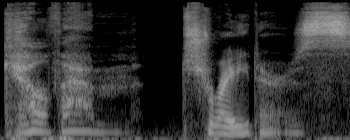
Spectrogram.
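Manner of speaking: eerie, unnerving voice. Voicing the inner voice that a warlock hears, in an unnerving voice. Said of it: "Voice is very unnerving sometimes".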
